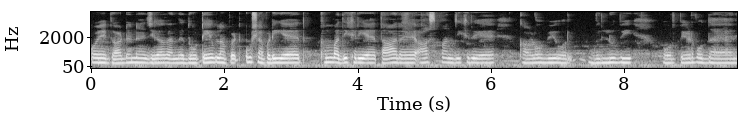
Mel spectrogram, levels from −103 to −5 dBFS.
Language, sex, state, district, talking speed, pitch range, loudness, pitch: Marwari, female, Rajasthan, Nagaur, 190 wpm, 185-195 Hz, -15 LUFS, 190 Hz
